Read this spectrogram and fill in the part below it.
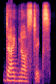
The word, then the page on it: Diagnostics: Indian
